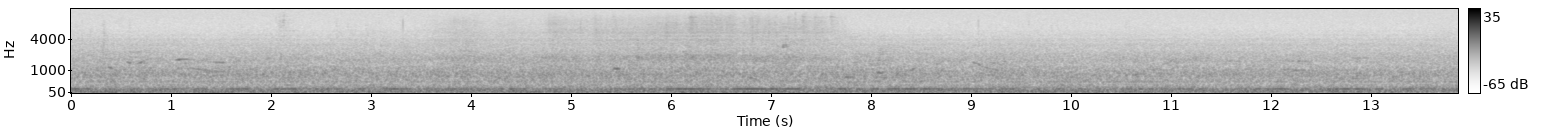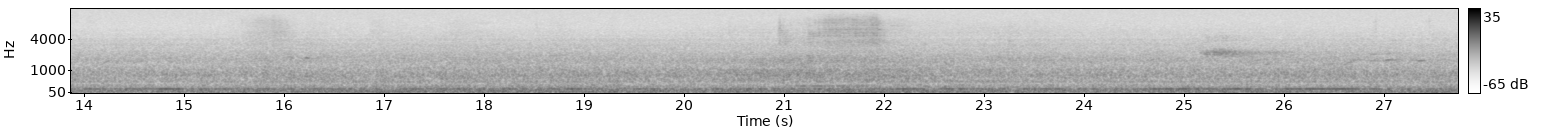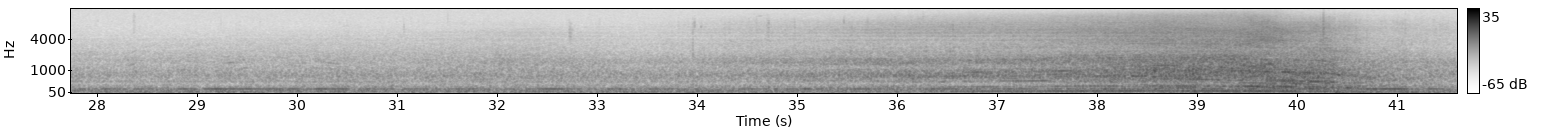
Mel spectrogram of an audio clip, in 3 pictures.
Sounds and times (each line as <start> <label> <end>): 0.0 outside ventilation of the adjacent supermarket 41.6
